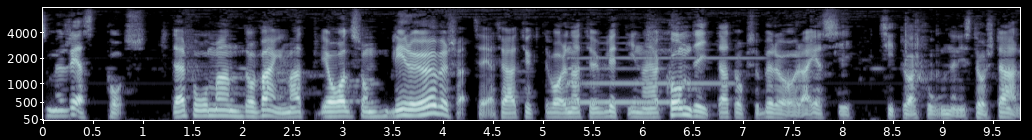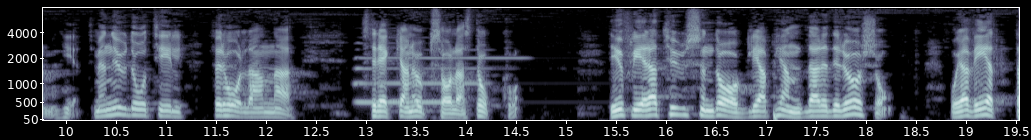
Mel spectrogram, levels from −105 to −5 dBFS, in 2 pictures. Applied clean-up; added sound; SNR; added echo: classical method Wiener filter.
